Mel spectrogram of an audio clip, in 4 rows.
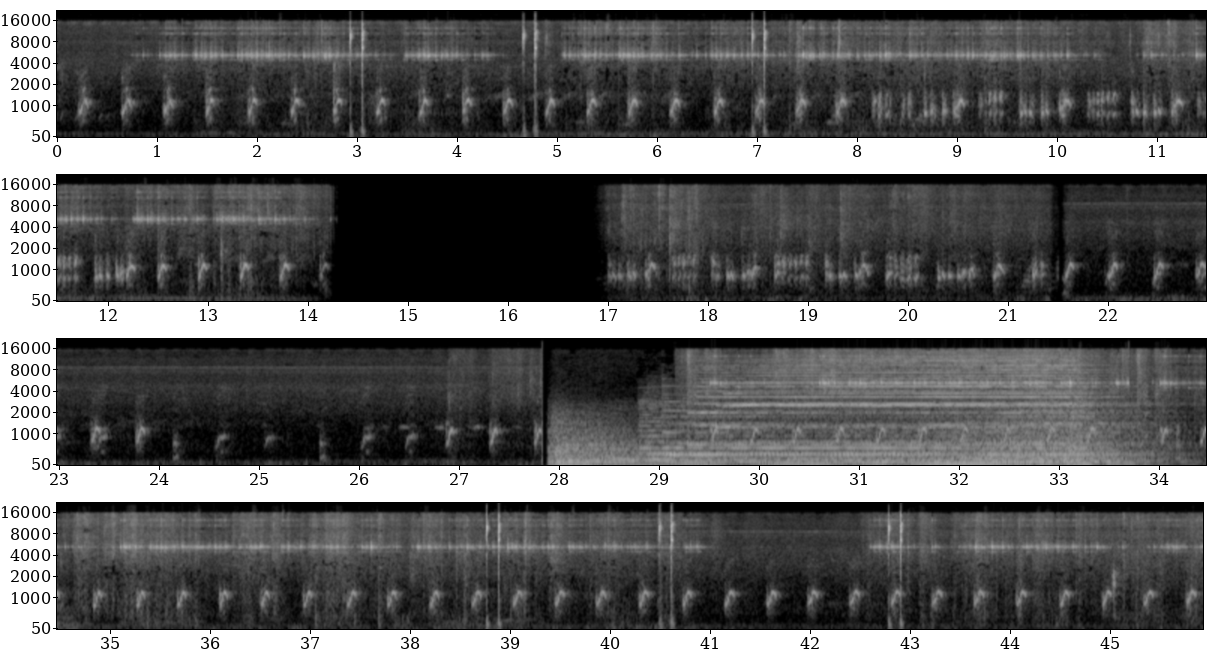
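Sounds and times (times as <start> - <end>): waterhen calling: 0.0 - 13.9, 17.0 - 27.5, 34.4 - 45.9
sharp clicks: 1.0 - 3.8, 4.6 - 5.9, 6.6 - 8.2, 38.6 - 39.4, 40.0 - 40.9, 42.7 - 43.0.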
